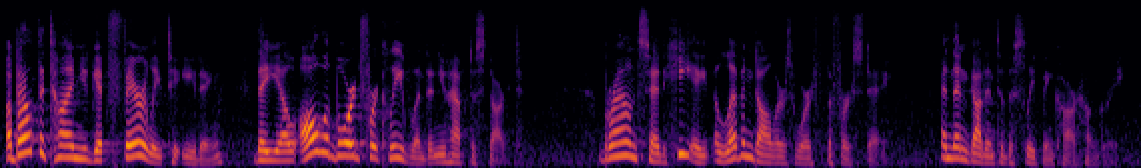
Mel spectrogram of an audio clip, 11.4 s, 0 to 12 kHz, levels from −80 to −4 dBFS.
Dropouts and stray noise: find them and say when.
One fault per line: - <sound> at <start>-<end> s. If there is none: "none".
none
